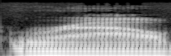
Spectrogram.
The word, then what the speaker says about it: Rowe: I was lying in a hospital bed then, but I saw some videos of Sean Rowe, and he pronounces it Rao, by the way.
